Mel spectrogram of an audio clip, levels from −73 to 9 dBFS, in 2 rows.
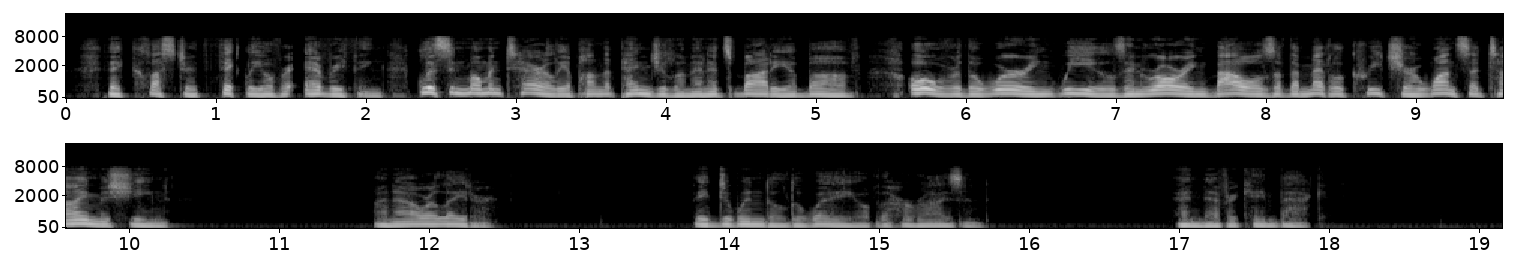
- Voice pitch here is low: Yes, low, 120 Hz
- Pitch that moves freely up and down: No, average, 5.0 semitones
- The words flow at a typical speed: No, slow, 130 wpm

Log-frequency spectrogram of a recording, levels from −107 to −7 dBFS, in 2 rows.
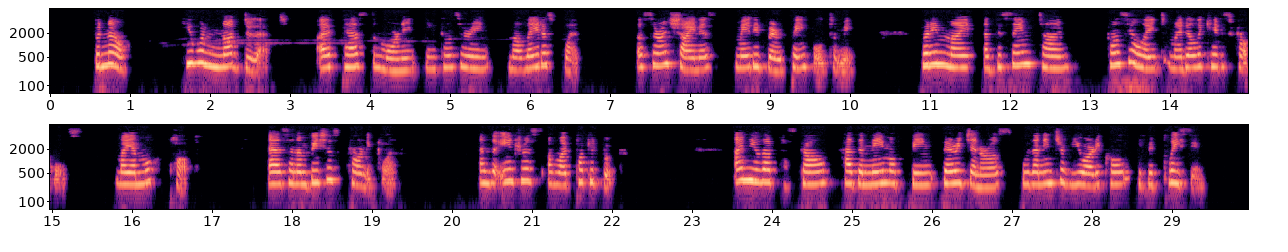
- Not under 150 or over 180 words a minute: No, average, 140 wpm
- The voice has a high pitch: Yes, very high, 280 Hz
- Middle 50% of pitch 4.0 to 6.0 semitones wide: No, narrow, 2.5 semitones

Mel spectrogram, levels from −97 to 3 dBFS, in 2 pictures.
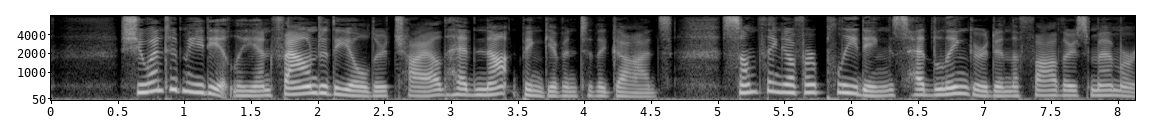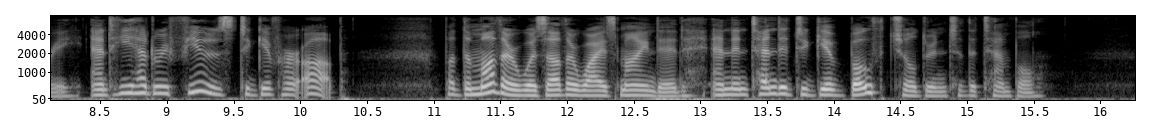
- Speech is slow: No, average, 175 wpm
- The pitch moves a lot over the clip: Yes, wide, 6.0 semitones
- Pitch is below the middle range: No, high, 190 Hz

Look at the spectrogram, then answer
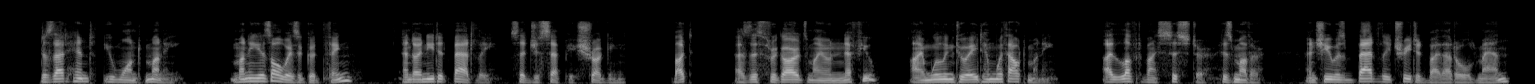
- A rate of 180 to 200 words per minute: Yes, average, 195 wpm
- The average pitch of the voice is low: Yes, low, 115 Hz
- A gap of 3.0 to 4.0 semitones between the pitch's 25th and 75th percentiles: No, average, 4.6 semitones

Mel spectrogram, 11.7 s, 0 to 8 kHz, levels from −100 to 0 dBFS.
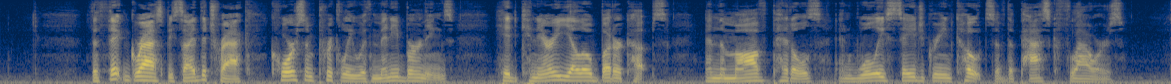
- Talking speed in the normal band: Yes, average, 150 wpm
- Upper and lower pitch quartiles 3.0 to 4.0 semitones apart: Yes, average, 3.4 semitones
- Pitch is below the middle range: Yes, low, 120 Hz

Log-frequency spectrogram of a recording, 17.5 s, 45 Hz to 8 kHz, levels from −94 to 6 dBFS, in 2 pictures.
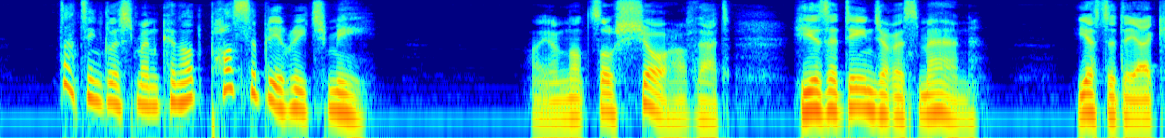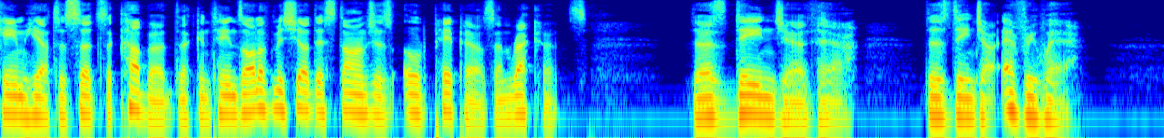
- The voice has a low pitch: Yes, low, 110 Hz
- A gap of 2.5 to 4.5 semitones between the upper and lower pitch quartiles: No, average, 5.1 semitones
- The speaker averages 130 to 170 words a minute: Yes, average, 150 wpm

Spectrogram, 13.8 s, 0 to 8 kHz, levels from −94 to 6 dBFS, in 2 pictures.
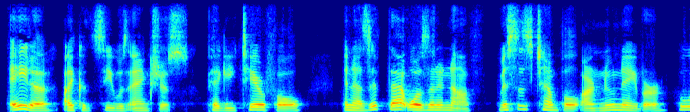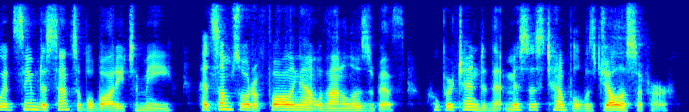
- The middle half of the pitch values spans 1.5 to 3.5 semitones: No, average, 4.0 semitones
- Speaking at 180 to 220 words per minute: Yes, average, 200 wpm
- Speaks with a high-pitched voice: No, medium, 175 Hz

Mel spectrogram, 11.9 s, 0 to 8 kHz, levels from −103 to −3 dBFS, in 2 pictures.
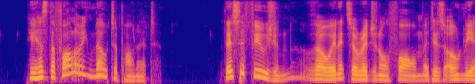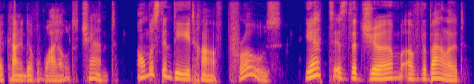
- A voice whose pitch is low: Yes, low, 120 Hz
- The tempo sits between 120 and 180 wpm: Yes, average, 165 wpm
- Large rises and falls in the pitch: Yes, wide, 5.9 semitones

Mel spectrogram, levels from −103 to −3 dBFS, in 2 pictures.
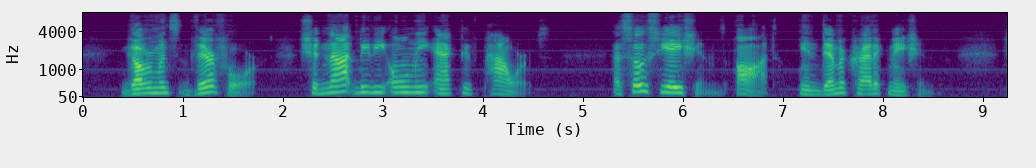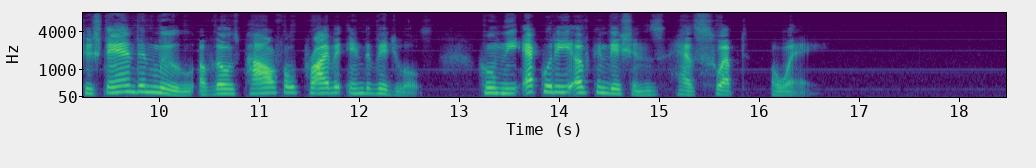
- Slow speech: Yes, slow, 100 wpm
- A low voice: No, medium, 180 Hz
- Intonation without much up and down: No, average, 4.6 semitones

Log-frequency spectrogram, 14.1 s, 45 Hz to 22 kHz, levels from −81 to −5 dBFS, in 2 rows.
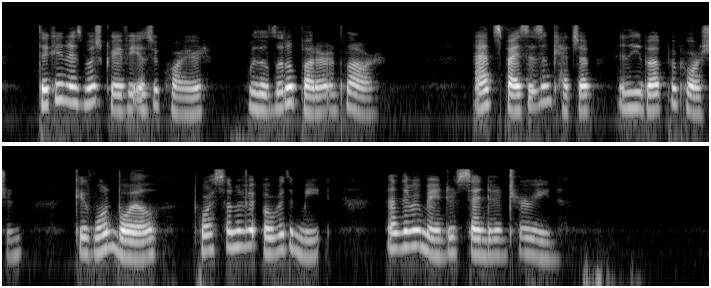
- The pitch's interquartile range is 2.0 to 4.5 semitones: No, average, 5.3 semitones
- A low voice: No, high, 195 Hz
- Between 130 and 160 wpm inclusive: Yes, average, 155 wpm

